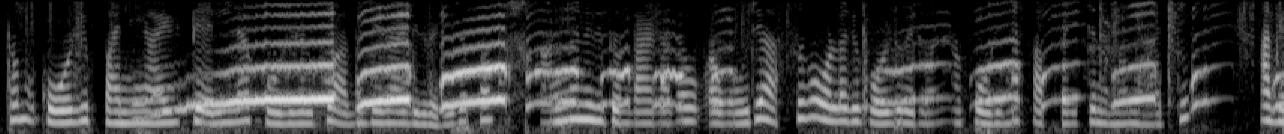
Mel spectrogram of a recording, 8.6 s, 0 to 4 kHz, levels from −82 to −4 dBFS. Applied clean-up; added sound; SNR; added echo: neural mask model RNNoise.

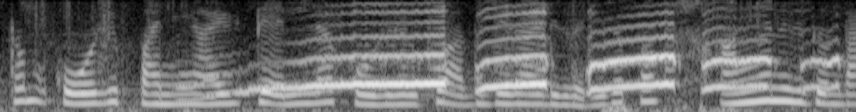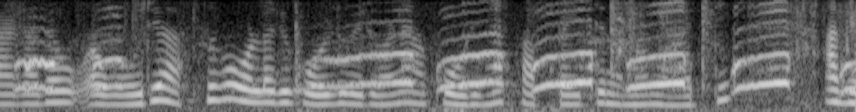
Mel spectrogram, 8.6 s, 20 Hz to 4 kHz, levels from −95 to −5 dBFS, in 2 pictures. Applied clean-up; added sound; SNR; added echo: none; Chicken, rooster; -5 dB; none.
